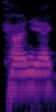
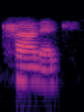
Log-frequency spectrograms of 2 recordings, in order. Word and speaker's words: Conic: Cognac, Onondaga area Republican, Libertarian. Welcome. How are you doing today? Hi, Tim. I'm doing really well. You butchered my maiden name, Conic.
